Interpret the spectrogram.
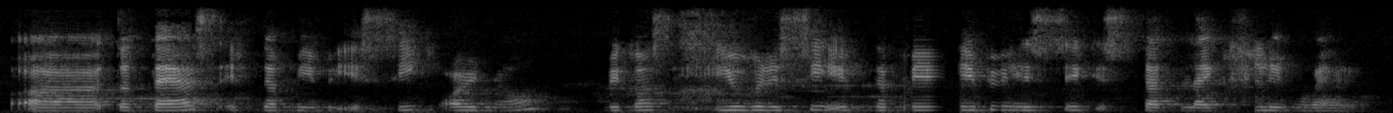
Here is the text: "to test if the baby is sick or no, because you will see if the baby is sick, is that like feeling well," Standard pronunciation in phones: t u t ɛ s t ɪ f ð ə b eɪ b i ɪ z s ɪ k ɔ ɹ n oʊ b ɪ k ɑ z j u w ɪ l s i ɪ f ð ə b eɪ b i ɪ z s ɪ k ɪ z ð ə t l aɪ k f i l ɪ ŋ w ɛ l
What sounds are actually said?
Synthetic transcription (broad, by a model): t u t ɛ s t ɪ f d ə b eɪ b i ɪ s ɪ k ɔ ɹ n oʊ b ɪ k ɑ s j u w ɪ l s i ɪ f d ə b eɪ b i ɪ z s ɪ k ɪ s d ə t l aɪ k f i l ɪ ŋ w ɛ l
